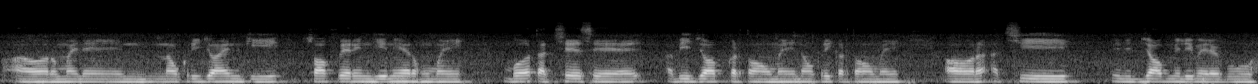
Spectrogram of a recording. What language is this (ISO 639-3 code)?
urd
